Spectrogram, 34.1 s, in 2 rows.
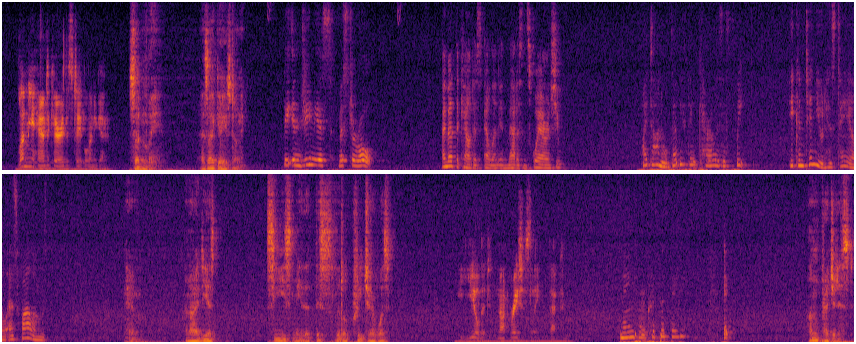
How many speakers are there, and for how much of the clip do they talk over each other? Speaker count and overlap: six, no overlap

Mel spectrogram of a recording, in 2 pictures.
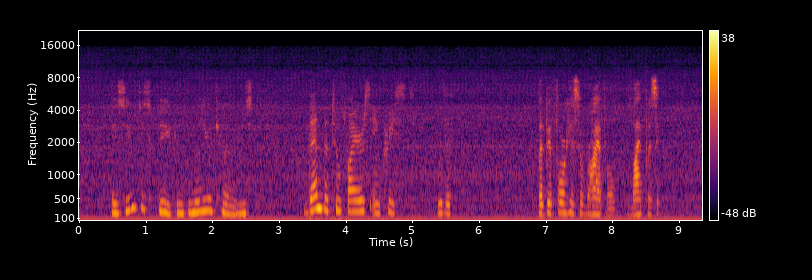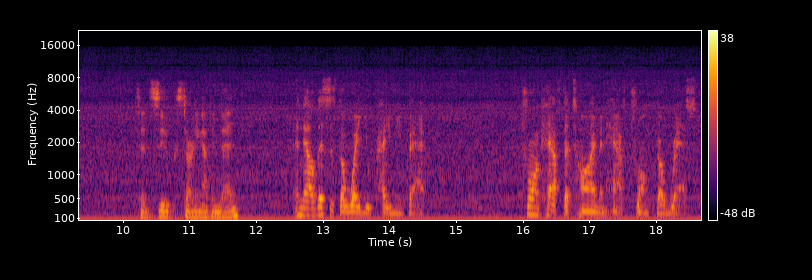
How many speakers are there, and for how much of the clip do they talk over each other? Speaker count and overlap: five, no overlap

